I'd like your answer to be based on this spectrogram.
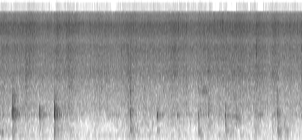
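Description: Flattened rice being stirred into sautéed onions in a pan for aval upma, with a steady soft scraping and gentle sizzle, a few sharper spoon clicks against the pan; no talking.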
